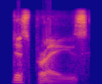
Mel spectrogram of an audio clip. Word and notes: dispraise: British English

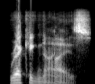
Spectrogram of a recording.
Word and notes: recognize: American English

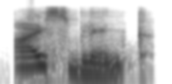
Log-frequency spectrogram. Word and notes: iceblink: Indian

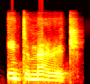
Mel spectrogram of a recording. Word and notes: intermarriage: Indian

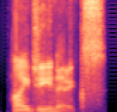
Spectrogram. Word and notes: hygienics: British English

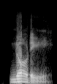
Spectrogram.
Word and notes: nodi: American English

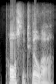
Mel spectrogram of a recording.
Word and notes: pulsatilla: American English

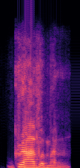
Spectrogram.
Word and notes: gravamen: Indian

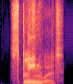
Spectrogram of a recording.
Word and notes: Spleenwort: British English

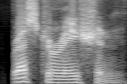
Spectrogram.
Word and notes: restoration: American English

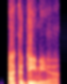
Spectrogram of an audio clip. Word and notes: academia: British English

